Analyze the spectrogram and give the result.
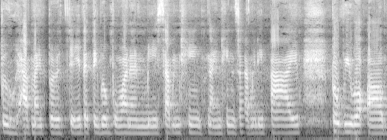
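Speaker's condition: Hearing impairment; congenital hearing impairment

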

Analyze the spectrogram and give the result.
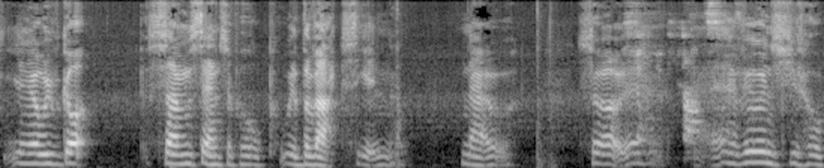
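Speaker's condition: Cerebral palsy; brain damage at or around birth

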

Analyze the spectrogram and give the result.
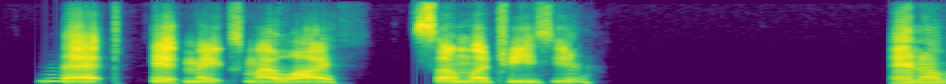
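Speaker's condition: Muscular dystrophy; muscle atrophy and weight loss

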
